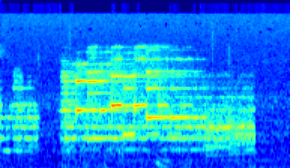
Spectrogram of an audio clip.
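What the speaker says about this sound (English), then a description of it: "That's Ray's phone." A mobile phone ringtone plays nearby as a bright, tonal melodic ring lasting a couple of seconds, with a brief chirp before it and faint background voices.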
